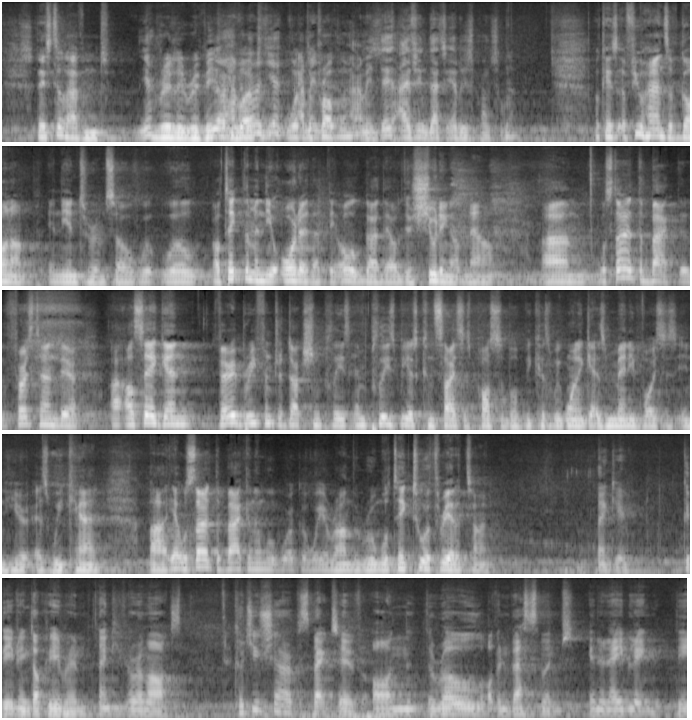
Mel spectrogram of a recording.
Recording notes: Audio from BCA-IA's annual Kaye Whiteman Memorial Lecture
